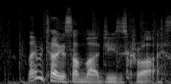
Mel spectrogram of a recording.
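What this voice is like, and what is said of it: Put-on American accent. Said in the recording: “my best American accent impersonation”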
